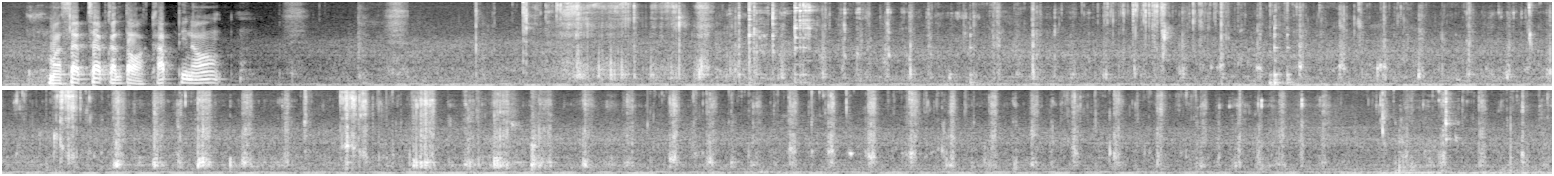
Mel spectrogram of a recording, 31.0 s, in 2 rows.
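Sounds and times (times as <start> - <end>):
chewing and crunching food: 4.7 - 31.0.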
